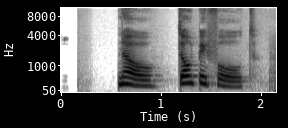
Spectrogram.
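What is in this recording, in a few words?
Voice Acting Spanish Female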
